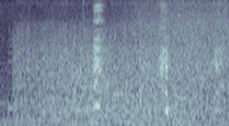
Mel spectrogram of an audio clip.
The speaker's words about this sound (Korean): 어, 어 뭐야? 아이, 비가 오잖아. 아, 냇물이 불고 있어.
